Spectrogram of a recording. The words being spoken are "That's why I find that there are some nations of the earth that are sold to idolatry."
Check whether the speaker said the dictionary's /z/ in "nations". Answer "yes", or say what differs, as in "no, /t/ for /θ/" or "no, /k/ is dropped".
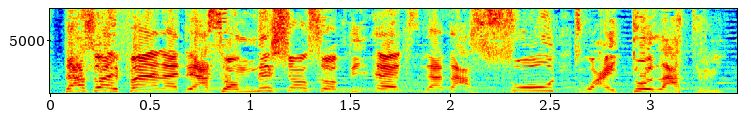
no, /s/ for /z/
